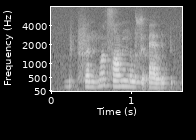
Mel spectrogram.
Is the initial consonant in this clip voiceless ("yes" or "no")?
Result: no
